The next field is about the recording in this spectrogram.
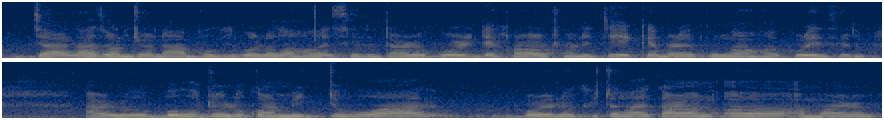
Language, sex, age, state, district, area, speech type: Assamese, female, 18-30, Assam, Kamrup Metropolitan, rural, spontaneous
